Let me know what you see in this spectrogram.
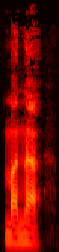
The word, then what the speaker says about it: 玛纳: 希伯来文的发音就是玛纳，玛纳。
